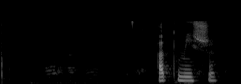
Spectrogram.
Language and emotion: Russian, neutral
